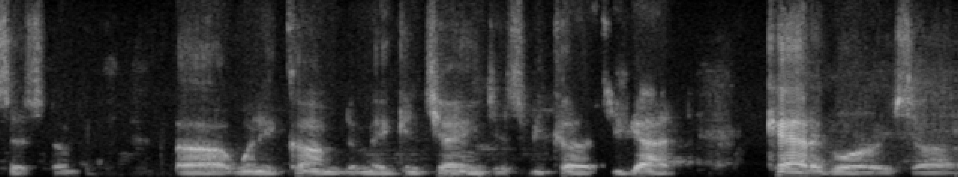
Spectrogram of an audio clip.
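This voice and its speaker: A man speaks at a fairly slow pace with a very deep, low pitch. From Los Angeles, US West Coast. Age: 60s. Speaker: community activist, former prisoner. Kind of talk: interview.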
